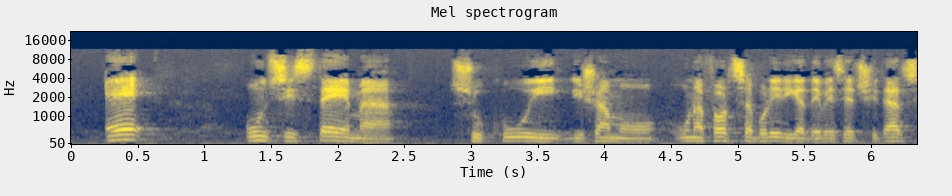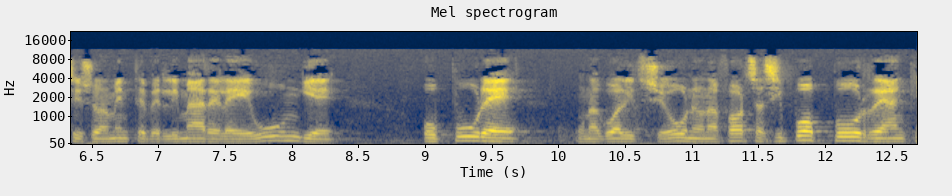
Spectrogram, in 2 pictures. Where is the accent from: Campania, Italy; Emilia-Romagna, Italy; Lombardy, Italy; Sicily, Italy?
Campania, Italy; accent: Neapolitan; diciamo la mia pronuncia, io sono molto locale, diciamo nel napoletano va a faticare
